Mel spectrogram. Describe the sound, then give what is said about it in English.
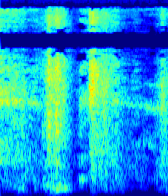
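Huge, heavy wooden doors at the entrance of a gray building being pushed open with effort, with two short scraping, creaking surges against a steady background hiss. No voices. “The huge wooden doors were slightly ajar at the entrance, and with an effort, Mark pushed them open”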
